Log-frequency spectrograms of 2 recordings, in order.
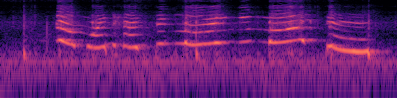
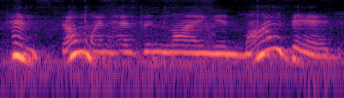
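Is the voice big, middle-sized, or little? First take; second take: little; middle-sized. First: It is said in a little baby voice. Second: It is said in a middle-sized voice.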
